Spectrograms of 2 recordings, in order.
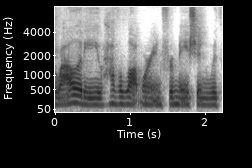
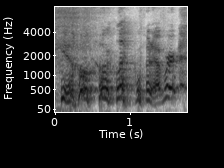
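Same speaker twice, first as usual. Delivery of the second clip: higher and louder, laughing through the words; 8 semitones higher, 7 dB louder than usual. Real, not acted. Joking about a Winnipeg film, laughing through the words. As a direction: giggle the words out at your own joke.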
